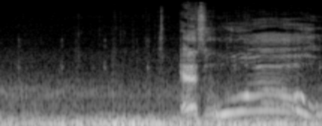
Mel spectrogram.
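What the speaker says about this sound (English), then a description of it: "That car almost got me behind me" A car rumbles past close behind a person walking outdoors on a street, its engine and road noise swelling loudly under a brief spoken remark.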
